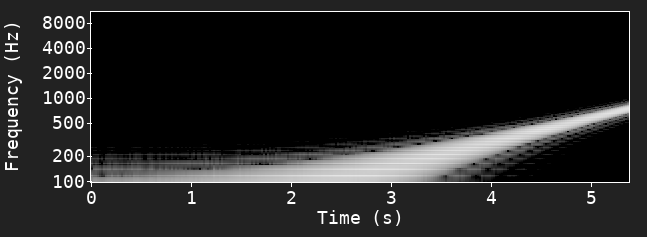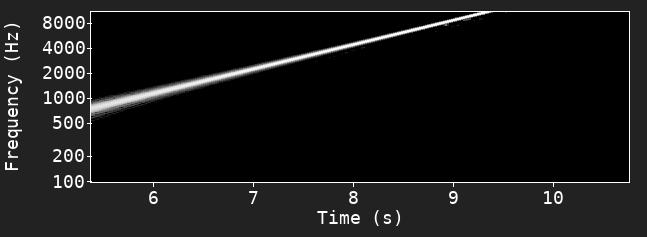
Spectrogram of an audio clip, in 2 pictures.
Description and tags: One Sweep from the lower end of the frequency band to the higher. Be Careful, very loud in the upper area!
